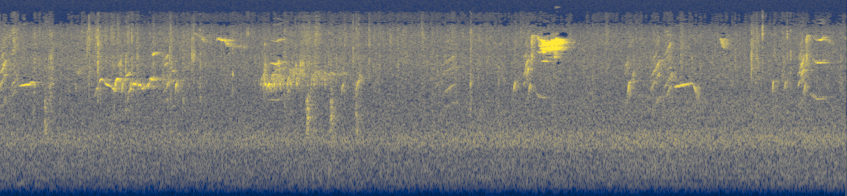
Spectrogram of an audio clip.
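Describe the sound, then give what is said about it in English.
Four blackbirds in a garden on a fresh morning give scattered short chirps and calls, fairly faint, over a steady hiss of background noise, with one slightly louder call near the end. Nobody speaks. “Four blackbirds in the garden at the moment.”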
